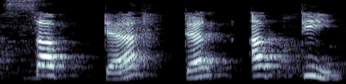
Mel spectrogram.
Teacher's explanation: Pada kata-kata tersebut, konsonan terlihat berdampingan tetapi pengucapannya tetap dipisahkan oleh pergantian suku kata. Jadi inti dari deretonem adalah bunyi-bunyi yang berdekatan tetapi tidak berada dalam satu suku kata yang sama. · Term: Deret konsonan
